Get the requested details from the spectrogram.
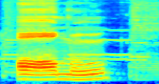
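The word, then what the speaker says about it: オウム: But yeah, omu, unaccented, technically a Chinese compound, and so unsurprisingly then unaccented.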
